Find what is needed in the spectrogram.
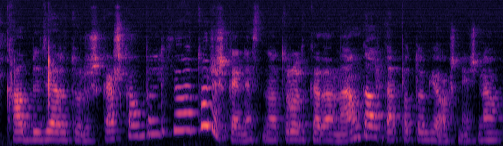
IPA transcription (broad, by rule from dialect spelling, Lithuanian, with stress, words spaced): ˈkɐlˠp lʲɪtʲɛrɐˈtuːrʲɪʃˌkɑː ɐʃ ˈkɐlˠˌbʊ lʲɪtʲɛrɐˈtuːrʲɪʃˌkɑː nʲɛs nʊ ɐtˈruɔt kɐt ɐˈnɐm ˈɡɐlˠ ˈpɑːtoːˌɡʲɛʊ ɐʃ nʲɛʒʲeːˈnɐʊ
